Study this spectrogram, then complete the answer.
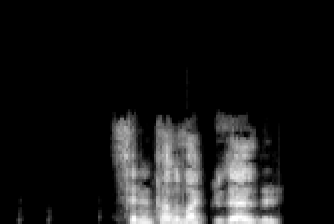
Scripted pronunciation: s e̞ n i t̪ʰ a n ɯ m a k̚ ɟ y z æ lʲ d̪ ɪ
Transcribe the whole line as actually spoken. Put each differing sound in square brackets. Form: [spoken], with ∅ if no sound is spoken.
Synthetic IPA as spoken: s e̞ n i t̪ʰ a n ɯ m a k̚ ɟ y z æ lʲ d̪ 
